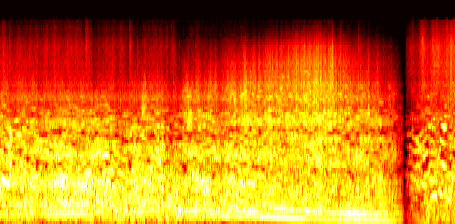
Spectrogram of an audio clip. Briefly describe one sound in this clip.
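A propeller plane's engine drones loudly overhead, its pitch slowly dropping as it passes.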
